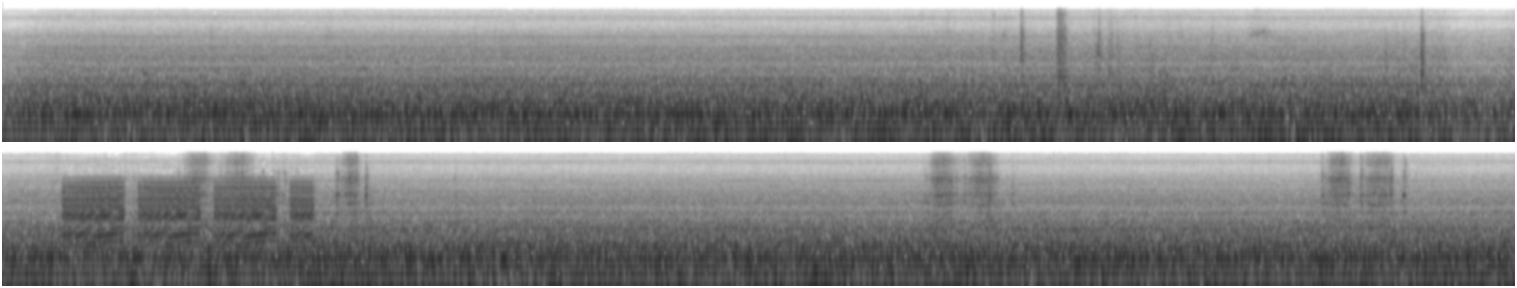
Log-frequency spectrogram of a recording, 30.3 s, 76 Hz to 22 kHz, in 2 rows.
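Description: Steady rush of airflow and engine noise in a Boeing 737 cockpit on final approach. A brief patterned sound comes about 16 seconds in, and short hissy bursts come later.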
